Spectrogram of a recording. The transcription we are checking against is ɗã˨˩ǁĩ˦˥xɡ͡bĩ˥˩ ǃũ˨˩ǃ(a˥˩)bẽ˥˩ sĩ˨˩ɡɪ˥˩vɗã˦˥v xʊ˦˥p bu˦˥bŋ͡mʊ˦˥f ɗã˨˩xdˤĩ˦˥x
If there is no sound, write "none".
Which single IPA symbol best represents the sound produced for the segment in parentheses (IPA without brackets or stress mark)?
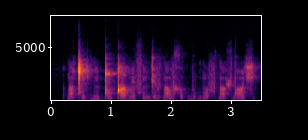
a˥˩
